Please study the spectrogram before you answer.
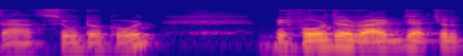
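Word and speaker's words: pseudocode: program in pseudo code uh the word is pronounced as pseudo code before they write the actual code of programming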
